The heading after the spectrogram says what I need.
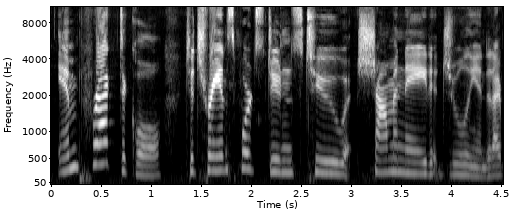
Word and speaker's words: Chaminade: to transport students to Chaminade Julian. Did I pronounce that right? Chaminade. Chaminade. Not from here. It rhymes with promenade.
